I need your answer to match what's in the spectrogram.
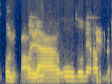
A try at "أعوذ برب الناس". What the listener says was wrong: ہاں، را کو برب نے را کو موٹا پڑھنا ہے نا، قل اعوذ برب الناس،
